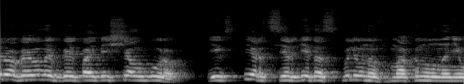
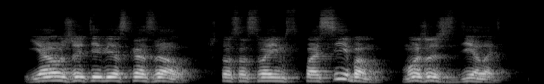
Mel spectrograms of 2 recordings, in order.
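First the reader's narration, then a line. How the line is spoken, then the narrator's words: Grumbling. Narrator (Russian): проворчал Шилов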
